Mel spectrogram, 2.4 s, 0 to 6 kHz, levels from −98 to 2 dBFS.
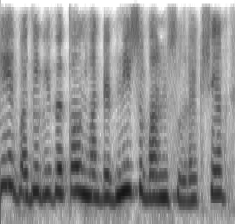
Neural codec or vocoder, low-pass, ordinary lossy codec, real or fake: codec, 16 kHz, 1 kbps, FreqCodec, smaller model; 5.4 kHz; none; fake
